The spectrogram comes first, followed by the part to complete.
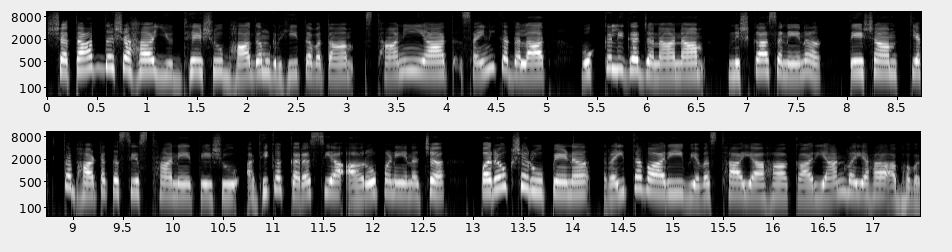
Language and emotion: Sanskrit, neutral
